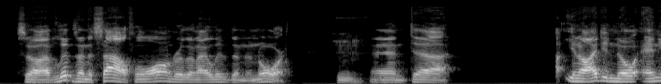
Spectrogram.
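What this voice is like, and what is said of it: Boston accent. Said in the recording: “You're a Bostonian. You can hear it in the accent.”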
